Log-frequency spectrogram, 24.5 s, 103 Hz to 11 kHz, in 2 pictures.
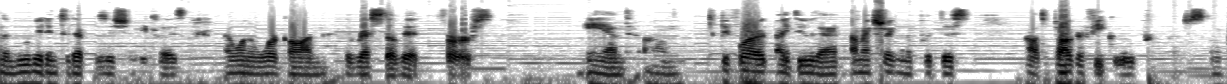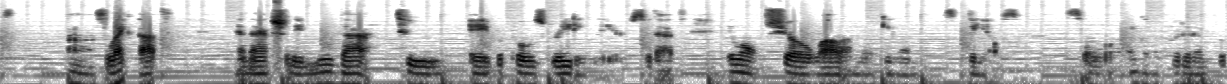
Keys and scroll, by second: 1.2 Escape, 7.1 space.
